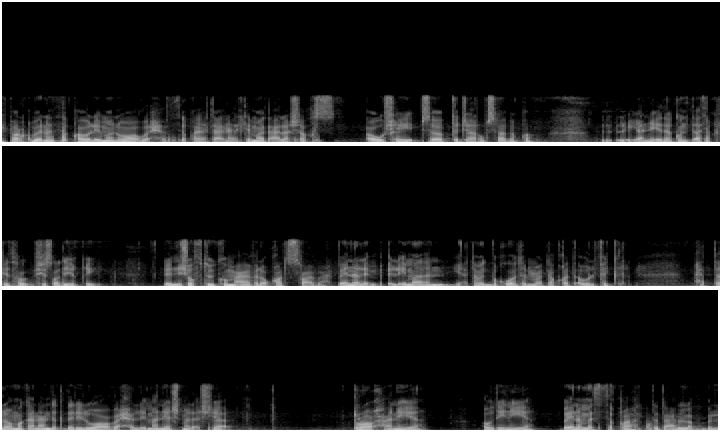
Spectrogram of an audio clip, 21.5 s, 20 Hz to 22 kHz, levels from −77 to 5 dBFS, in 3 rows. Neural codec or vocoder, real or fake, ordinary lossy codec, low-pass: none; real; none; 7.2 kHz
